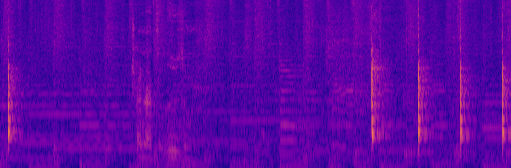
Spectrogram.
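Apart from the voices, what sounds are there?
slicing a banana with a knife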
